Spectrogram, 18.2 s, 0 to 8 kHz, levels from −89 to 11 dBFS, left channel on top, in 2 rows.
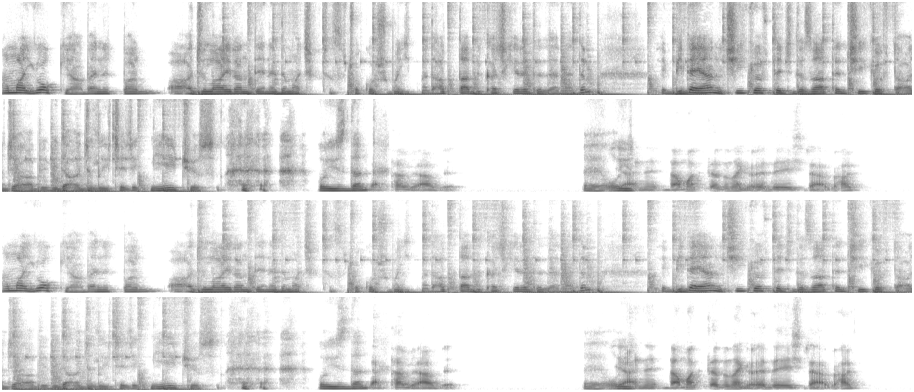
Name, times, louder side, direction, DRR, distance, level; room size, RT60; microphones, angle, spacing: voice 1, 0.0-6.3 6.6-12.8 14.9-15.4, left 3 dB, 40° left, 0.4 m, -27 dB
sound 1, 1.9-11.2, left 1 dB, 20° left, 1.0 m, -35 dB
voice 2, 12.8-13.6 15.2-17.7, right 4 dB, 75° right, 0.7 m, -35 dB
5.9 x 3.3 x 5.8 m
head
